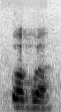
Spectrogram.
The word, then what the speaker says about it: foie gras: Foie gras. Foie Yeah, gras. I can't Yeah, pronounce it.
